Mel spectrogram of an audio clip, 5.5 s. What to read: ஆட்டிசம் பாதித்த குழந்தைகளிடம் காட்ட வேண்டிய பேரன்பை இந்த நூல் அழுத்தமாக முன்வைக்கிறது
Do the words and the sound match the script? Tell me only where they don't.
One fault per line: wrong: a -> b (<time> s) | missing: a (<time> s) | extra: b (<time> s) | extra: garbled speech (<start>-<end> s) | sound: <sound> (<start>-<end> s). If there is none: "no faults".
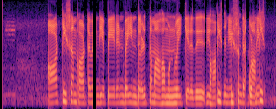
missing: பாதித்த குழந்தைகளிடம் (1.5 s)
sound: dropout (1.8-1.9 s)
missing: நூல் (2.8 s)
extra: garbled speech (4.1-5.3 s)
